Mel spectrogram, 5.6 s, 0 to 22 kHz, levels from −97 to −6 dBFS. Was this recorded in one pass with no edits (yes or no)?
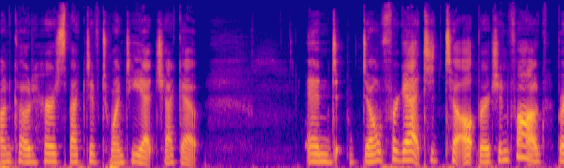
no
